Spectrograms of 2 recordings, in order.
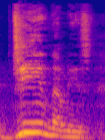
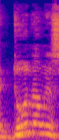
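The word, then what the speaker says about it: δύναμις: dinamis, não é dunamis não, gente, é dinamis. É dunamis só quando o ômicron está junto com o Y, formando um ditongo aí e fala assim, du. Agora, quando o Y está sozinho, essa pronúncia de I ou Y, então é dinamis.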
